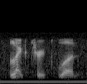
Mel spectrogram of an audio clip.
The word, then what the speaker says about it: Lectric: My friend Nancy bought a electric one. It's spelled LECTRIC.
